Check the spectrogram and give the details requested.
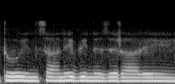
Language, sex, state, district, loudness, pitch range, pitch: Hindi, female, Arunachal Pradesh, Papum Pare, -11 LUFS, 165-175 Hz, 170 Hz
